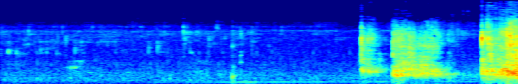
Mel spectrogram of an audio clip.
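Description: Steel spoon scraping and stirring inside a clay pot of fish curry: two loud scraping strokes, each about a second long, near the end, after a few seconds of faint small ticks.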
